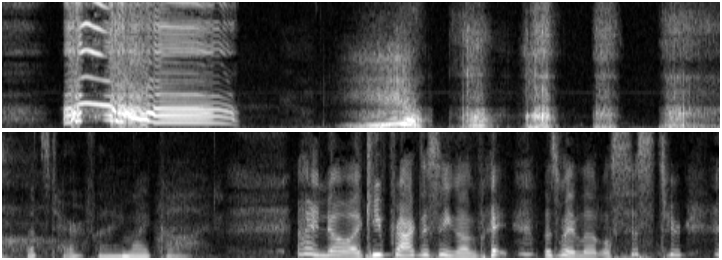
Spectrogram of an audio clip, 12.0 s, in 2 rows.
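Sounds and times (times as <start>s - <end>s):
person imitating a chicken: 0.0s - 2.0s, 2.9s - 5.7s
speech: 6.5s - 7.0s, 8.6s - 11.9s.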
